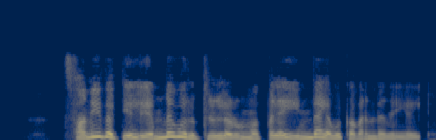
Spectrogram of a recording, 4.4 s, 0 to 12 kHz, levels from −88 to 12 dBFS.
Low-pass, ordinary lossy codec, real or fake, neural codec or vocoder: 7.2 kHz; MP3, 48 kbps; fake; codec, 16 kHz, 1 kbps, FunCodec, trained on LibriTTS, 50 frames a second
